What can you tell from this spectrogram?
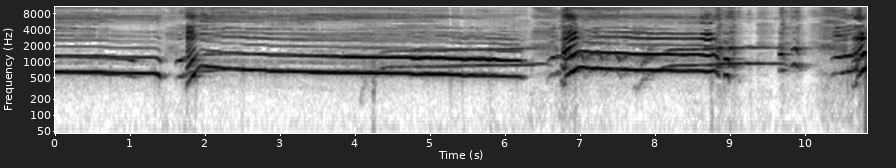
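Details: Siberian Husky singing: long, steady howls full of harmonics. They break off with sharp rising yelps near two and seven seconds, then resume, with overlapping voices gliding slightly downward.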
